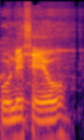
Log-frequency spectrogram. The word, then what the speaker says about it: 보내세요: Bukan soyo. 보내세요.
